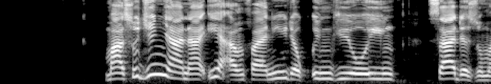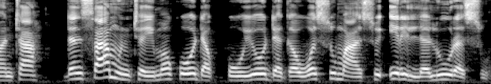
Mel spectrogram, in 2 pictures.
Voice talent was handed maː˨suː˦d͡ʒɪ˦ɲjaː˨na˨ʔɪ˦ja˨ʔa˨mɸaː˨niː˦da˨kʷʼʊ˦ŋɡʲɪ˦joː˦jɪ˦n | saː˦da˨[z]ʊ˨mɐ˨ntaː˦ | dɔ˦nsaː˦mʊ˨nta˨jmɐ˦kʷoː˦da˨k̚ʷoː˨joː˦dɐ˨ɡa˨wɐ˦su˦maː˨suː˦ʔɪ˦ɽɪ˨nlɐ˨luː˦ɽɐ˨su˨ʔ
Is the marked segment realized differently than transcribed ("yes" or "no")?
no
